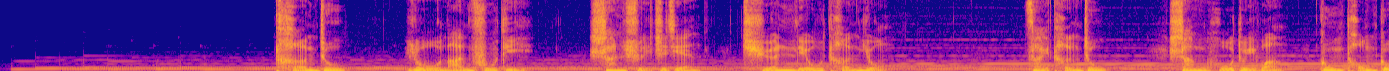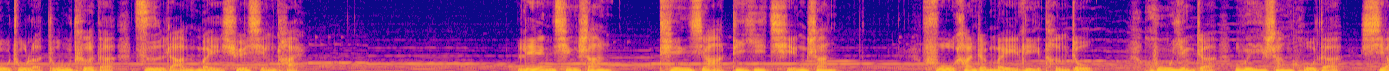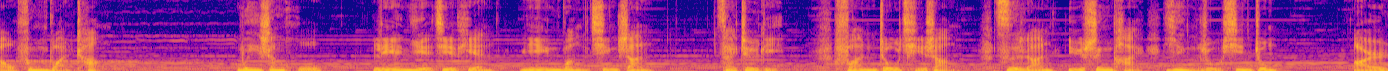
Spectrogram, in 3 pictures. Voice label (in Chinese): 男国 宣传片 城市 浑厚; 腾州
